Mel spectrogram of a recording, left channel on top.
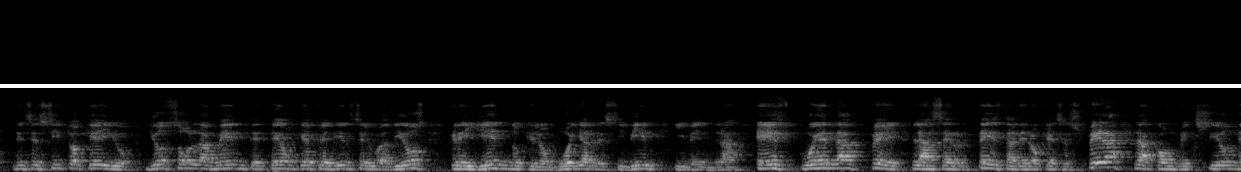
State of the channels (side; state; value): left; silent; digital silence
